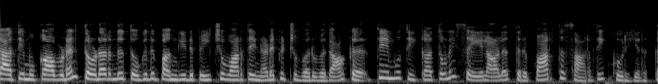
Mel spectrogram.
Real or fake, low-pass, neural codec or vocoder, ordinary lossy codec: real; 7.2 kHz; none; Opus, 24 kbps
